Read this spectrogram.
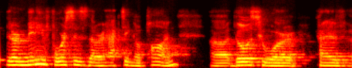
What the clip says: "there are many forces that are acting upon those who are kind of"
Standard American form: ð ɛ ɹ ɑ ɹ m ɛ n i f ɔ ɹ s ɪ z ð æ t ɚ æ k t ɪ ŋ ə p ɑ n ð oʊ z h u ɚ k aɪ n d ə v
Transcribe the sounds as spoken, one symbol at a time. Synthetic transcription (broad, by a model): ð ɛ ɹ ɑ ɹ m ɛ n i f ɔ ɹ s ɪ z ð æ t ɚ æ k t ɪ ŋ ə p ɑ n ð oʊ z h u ɚ k aɪ n d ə v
